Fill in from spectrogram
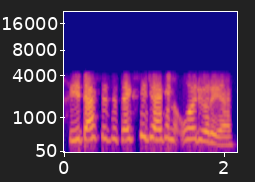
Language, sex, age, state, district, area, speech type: Kashmiri, female, 30-45, Jammu and Kashmir, Ganderbal, rural, conversation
